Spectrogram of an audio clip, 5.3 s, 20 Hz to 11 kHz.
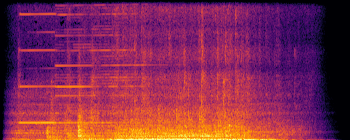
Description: Elevator Ding And Sliding Doors Sound Effect
This sound effect captures the opening or closing of elevator sliding doors with a clear ding-dong tone. It delivers a clean, realistic lift ambience ideal for videos, games, and apps. Use it to enhance scenes with authentic elevator motion and a crisp arrival alert.
Elevator-ding-and-sliding-doors-sound-effect.mp3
